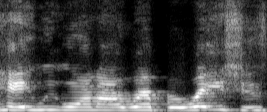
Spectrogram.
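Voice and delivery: normal talking voice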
